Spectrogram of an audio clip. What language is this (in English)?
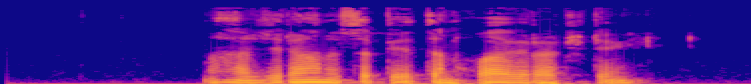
Pashto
